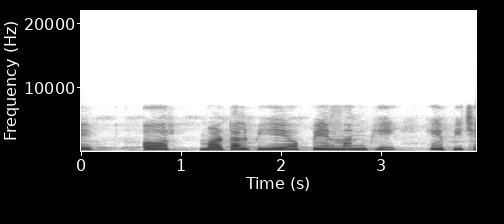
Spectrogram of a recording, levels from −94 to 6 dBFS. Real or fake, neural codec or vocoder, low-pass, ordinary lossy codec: fake; codec, 16 kHz, 6 kbps, DAC; 7.2 kHz; none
